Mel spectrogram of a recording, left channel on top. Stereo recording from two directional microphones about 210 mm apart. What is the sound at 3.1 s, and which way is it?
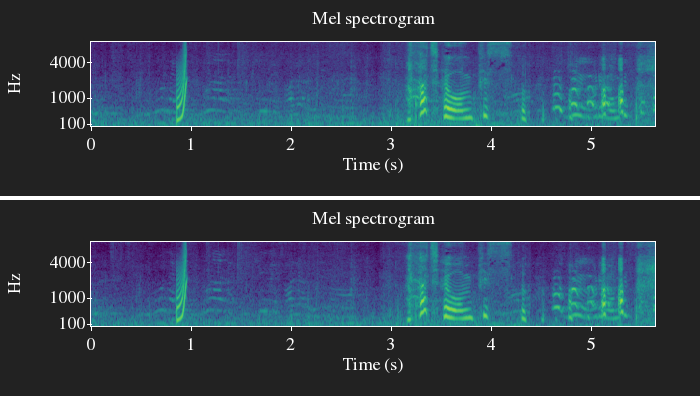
A woman's voice, 25° right (ahead or behind).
